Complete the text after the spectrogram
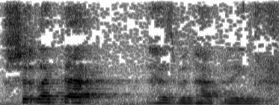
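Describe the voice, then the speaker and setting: Lower-voiced young woman hosting a podcast. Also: fairly quick, a little mellow. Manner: bossy, steers the talk, laughs easily. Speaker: podcast host. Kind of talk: casual chat. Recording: echoey room with faint noise.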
